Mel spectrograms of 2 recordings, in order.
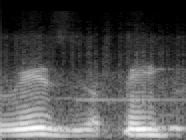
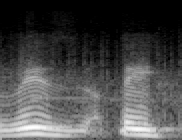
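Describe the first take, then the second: Both takes have the same delivery.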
